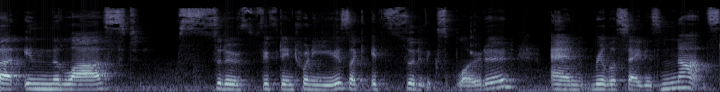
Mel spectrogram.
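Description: A woman with an Australian accent speaks very slowly, her fairly low voice held to a fairly even intonation. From Australia, Sydney. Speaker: writer and storyteller. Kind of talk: interview.

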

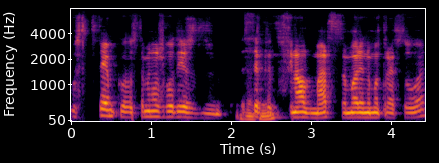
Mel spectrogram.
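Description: Here a man talks fairly quickly with a European Portuguese accent. His pitch is fairly high, with ordinary pitch variation. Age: 30s. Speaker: ice hockey commentator. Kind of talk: casual sports chat.

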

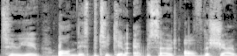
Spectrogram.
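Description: Noticeable background noise surrounds a man as he speaks. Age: 40s. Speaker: podcast host and humanist celebrant. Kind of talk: scripted narration.

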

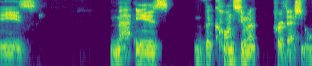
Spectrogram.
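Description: A man with an Australian accent at a very slow pace, with long, frequent pauses and a dry, close sound with no echo. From Sydney, Australia. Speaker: actor. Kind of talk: casual interview chat.

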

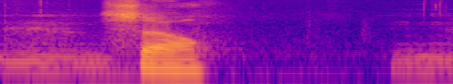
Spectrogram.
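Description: A man speaks in a somewhat breathy voice. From Southern California, Orange County. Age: 60s. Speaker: men's ministry leader. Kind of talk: casual chat.

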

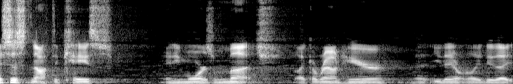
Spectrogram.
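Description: An American accent marks this man's unremarkable speaking voice, medium in pitch and moderate in pace. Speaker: cowboy and farrier. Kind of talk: interview, casual chat.

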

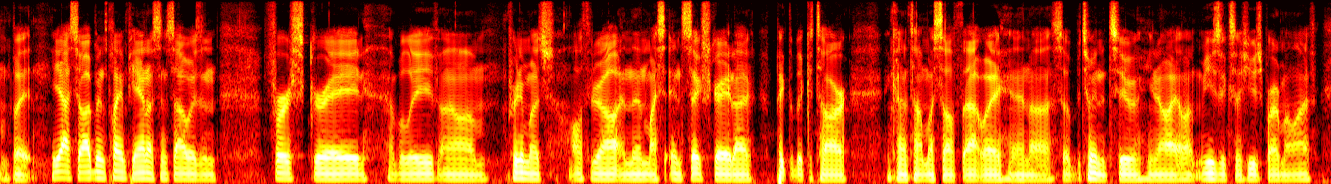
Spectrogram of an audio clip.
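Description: A man with an American accent speaks at a fairly quick pace. His very deep, low voice stays monotone and flat. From Florida, US. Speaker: football player. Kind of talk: casual interview.

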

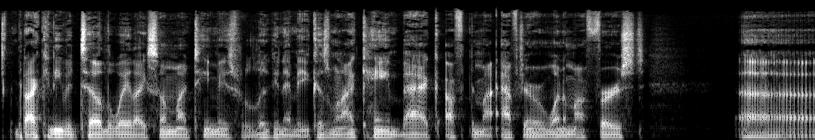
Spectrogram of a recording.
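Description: In an American accent, a man speaks at a very fast pace with a very deep, low pitch, a dark, mellow tone, and vocal fry, in a dry, close sound with no echo. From California. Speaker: actor and self-tape coach. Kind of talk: casual podcast interview. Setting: studio.

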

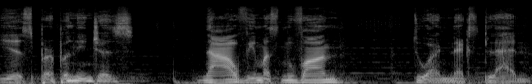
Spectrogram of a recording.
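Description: Slipping into a put-on character voice, a man talks at a slow pace and a low pitch, with vocal fry, a slightly husky edge and fairly even intonation, as faint music plays in the background.

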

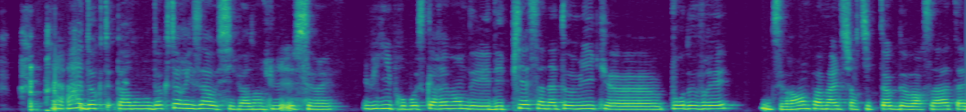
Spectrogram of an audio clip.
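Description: Monotone, flat intonation at a very even loudness. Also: woman, fairly high pitch for a woman, moderate pace. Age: 20s. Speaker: medical student and content creator. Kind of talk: casual chat.

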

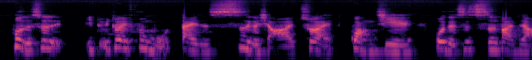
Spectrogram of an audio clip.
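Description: A woman has an unremarkable speaking voice with medium pitch and lively intonation. She talks at a moderate pace. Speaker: journalist. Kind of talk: interview.

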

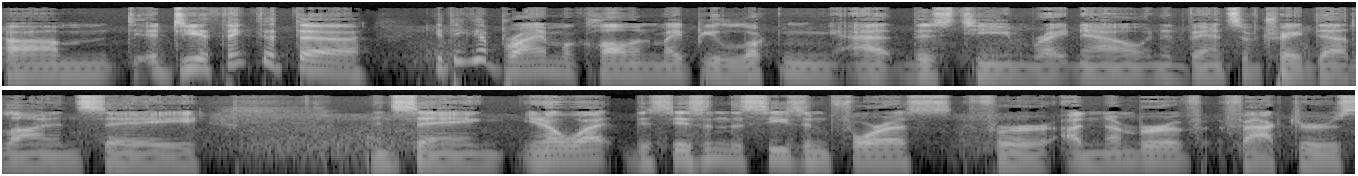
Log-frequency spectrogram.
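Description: Over noticeable background noise, a man talks fairly slowly at a medium pitch, his intonation fairly even. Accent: Canadian. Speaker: sports radio host. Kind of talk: sports talk radio.

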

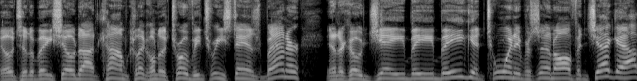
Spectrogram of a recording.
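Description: The speech moves at a fairly slow pace with lively intonation. Loudness stays very even throughout. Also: man, high pitch for a man. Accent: Southern US. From US South. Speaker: radio host. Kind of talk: casual chat. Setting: studio.

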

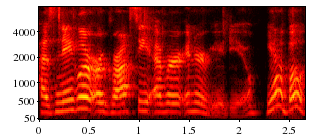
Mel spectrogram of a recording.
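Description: A woman with a New York accent and a fairly high pitch. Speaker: sports podcast host. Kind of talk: casual chat.

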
